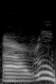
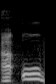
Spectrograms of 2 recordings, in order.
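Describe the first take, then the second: First: It starts with a pressed sound from mid-throat. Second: It starts with a plain glottal stop. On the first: The speaker calls it right. "হলকের মাঝখান থেকে চাপ দিয়ে বলতে হবে" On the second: The speaker calls it wrong. "আউ বলা যাবে না"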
